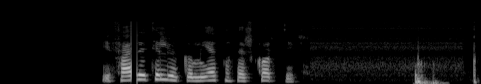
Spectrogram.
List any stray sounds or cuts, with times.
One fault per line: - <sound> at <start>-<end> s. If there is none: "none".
- dropout at 1.3-1.4 s
- thud at 4.1-4.5 s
